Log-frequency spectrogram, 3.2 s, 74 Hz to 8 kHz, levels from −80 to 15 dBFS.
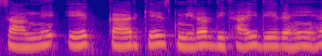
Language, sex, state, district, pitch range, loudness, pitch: Hindi, male, Bihar, Saran, 175-195 Hz, -23 LUFS, 180 Hz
